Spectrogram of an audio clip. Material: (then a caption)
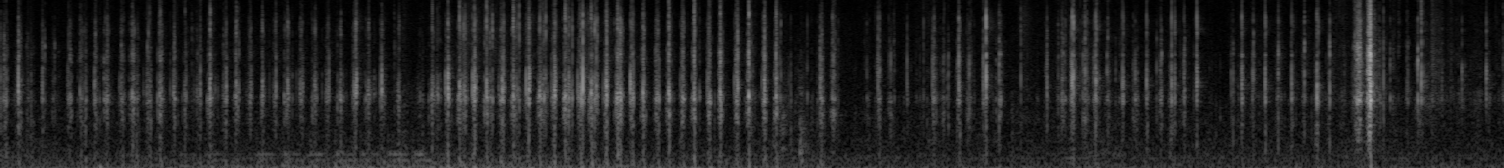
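Cardboard. A small, closed cardboard matchbox with a blue label, hollow and filled with matches, is held in one hand near the microphone and tapped and scratched with long manicured fingernails, possibly shaken so the matches rattle. Rapid, dry, bright clicks and scratchy taps patter on with very short decay, swelling into a denser, louder stretch midway. The taps then thin into scattered sharper clicks, with one crisp, loud snap near the end.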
